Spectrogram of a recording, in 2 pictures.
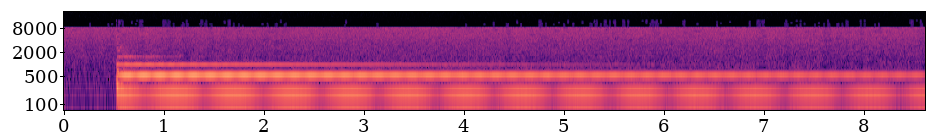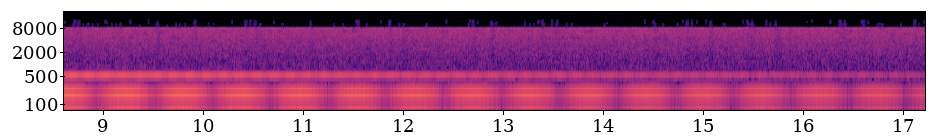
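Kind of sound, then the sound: signal or alarm, gong ringing and fading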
